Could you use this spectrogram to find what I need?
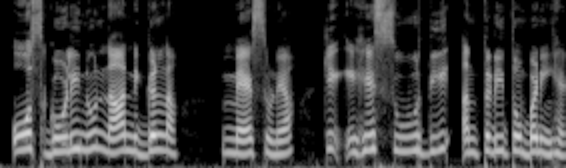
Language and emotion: Punjabi, disgusted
